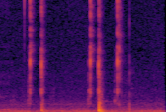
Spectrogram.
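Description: About five small, sharp clicks and ticks, spaced unevenly, from the small tone-capture pedal being pressed and handled.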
